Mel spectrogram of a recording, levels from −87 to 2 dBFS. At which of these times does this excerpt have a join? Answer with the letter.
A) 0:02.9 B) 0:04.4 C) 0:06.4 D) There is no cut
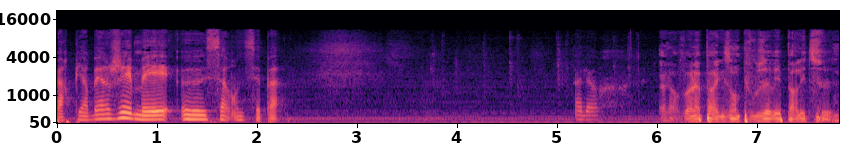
D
